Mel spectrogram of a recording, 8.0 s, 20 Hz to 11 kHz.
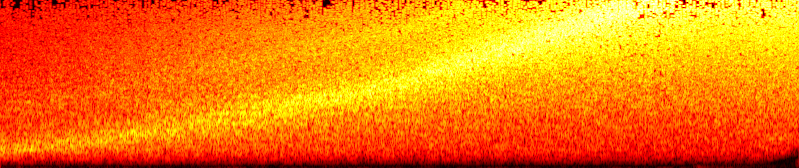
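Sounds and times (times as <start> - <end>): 
beach day noise build: 0.0 - 7.9.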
